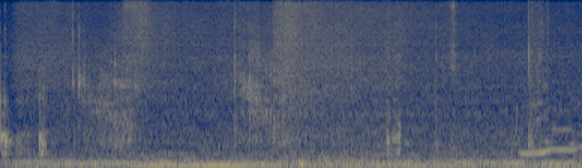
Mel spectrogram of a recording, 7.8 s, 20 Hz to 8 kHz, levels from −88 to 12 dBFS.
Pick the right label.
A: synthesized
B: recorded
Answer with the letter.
A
